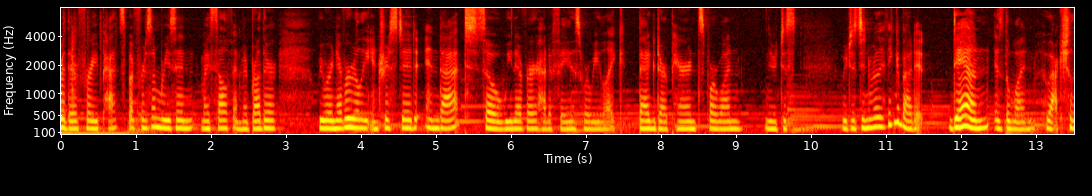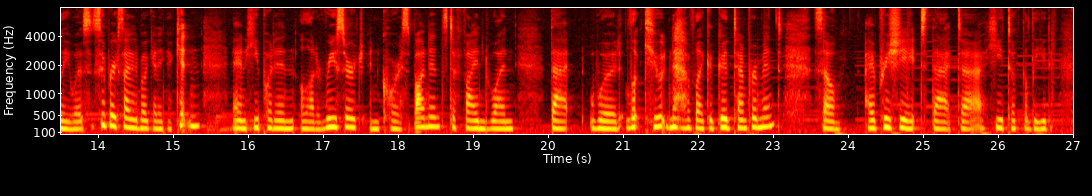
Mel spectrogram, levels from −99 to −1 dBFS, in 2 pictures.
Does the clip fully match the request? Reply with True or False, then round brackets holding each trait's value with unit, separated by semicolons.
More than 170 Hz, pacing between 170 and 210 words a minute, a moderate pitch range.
False (185 Hz; 190 wpm; 2.3 semitones)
